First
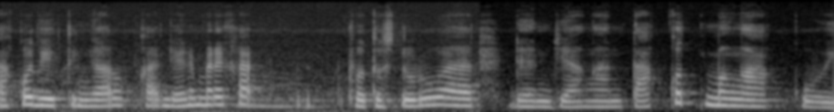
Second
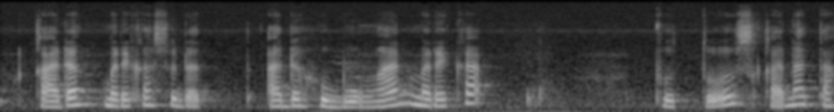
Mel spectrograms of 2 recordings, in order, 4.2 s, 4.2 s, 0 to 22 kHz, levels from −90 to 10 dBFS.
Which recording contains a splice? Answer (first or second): first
